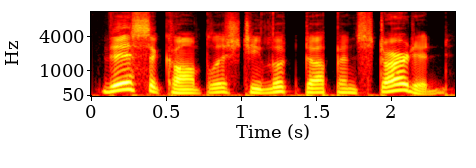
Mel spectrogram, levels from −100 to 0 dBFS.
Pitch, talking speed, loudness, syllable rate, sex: 165 Hz, 175 wpm, -19 LUFS, 5.2 syllables/s, male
